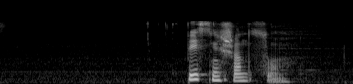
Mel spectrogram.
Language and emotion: Russian, neutral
